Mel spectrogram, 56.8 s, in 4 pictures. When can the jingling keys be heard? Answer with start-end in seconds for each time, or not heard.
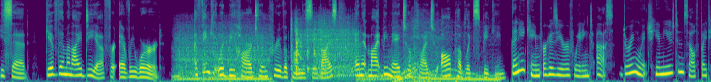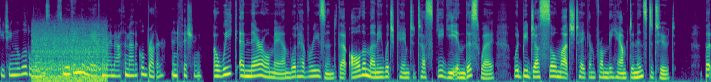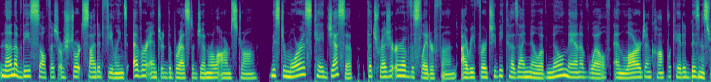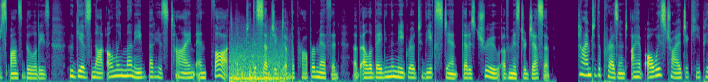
47.2-48.5.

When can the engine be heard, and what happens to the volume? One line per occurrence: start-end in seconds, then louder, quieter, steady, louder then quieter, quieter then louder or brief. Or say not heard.
3.4-10.1 steady
14.8-16.4 brief.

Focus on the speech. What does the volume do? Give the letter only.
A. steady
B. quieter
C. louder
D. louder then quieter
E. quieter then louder
A.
